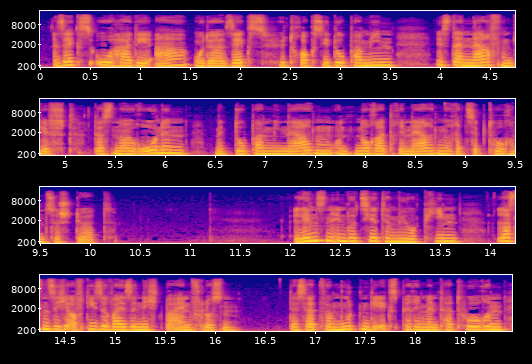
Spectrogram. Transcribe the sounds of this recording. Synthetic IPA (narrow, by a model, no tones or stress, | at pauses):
zɛksʔoɦaːdeːʔaːʔoːdɐzɛkshydʁ̥ɔksidopʰamiːn | ʔɪstaɪnːɛɐfn̩ɡɪftd̥asnɔʏʁoːnən | mɪt̚d̥opʰaminɛɐɡŋ̩ʊntnoʁadʁ̥inɛɐʁɡŋ̩ʁet͡sɛptʰoːʁ̞ənt͡sɛɐʃtøːɐt | lɪnzn̩ɪndut͡siːɐtəmyopʰiːn | lasn̩zɪça̰ʊfd̥iːzəvaɪzənɪçt̚b̥əʔaɪnflʊsn̩ | d̥ɛshalpfɛɐmuːtn̩diːʔɛkspeʁimɛntʰatʰoːʁ̞ən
